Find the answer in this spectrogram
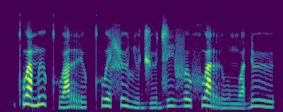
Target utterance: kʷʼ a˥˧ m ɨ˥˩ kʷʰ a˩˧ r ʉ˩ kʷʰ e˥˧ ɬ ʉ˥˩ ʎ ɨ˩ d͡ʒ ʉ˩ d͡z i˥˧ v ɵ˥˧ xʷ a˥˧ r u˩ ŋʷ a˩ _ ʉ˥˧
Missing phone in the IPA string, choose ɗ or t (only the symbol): ɗ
